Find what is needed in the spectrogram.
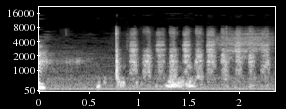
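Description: Scratch-off lottery ticket being scratched: a quick run of short scraping strokes rubbing off the coating, starting about half a second in.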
